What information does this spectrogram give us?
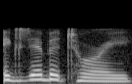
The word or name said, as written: exhibitory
